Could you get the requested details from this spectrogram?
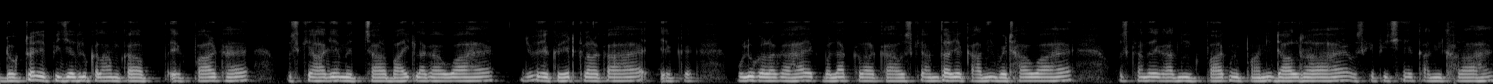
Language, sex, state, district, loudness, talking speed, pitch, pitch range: Maithili, male, Bihar, Madhepura, -25 LUFS, 215 wpm, 165 Hz, 160-170 Hz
